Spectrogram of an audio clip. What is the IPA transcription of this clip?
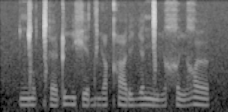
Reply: ŋ͡ǀ o˧ ǀʰ ɛ˩˥ ʈ iː˥˧ xʲ ɛ˩˥ d iː˩˥ qʰ ɪː˧ ɾ ɪ˥˧ ʎ ɛ˥˧ ŋ͡ǀ iː˩˥ χ iː˩˥ ʁ œ˥˧

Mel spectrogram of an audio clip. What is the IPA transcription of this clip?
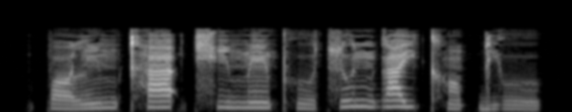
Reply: p ɔ˧ l ĩ˦ m kʰ a˦ ʔ t͡ɕʰ i˧ m ẽ˧ pʰ u˨˩ t͡s u˥˧ n ɡ a˥˧ j kʰ ɔ̃˨ p̚ ɡ j u˨˩

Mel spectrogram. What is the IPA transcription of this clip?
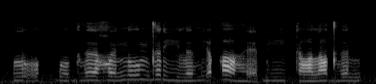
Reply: l o̰˧ | ɓ o˨ ɡʱ əː˧ ʁ ɵ˧ n oː˦ m d ə˦ ɾ iː˨ l ə˨ ɦ ḭ˦ q ɑ˦˨ ɦ ɛ̰˨ ɓ iː˧ k ɑ˨ l ɑ˦ dʱ ə˦ n

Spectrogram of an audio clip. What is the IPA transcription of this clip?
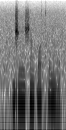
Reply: d͡ʒ eː˦ ʃ ã˦ k͡p ɔ˦ tʰ o˦ ŋ ɔ˨

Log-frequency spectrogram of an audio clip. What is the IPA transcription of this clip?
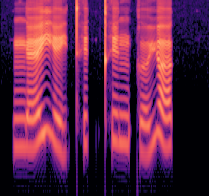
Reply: ŋ ɛː˨˥ j e˨˩ j t̪ʰ ɪ˨ k̚ t̪ʰ ɪ˧ ŋ k ɵ˨˥ ɥ ɐ˨˥ k̚

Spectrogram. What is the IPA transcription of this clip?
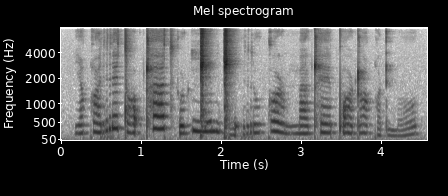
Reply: i˩˥ qʷ ɪ˧ r ɛ˥ t ɔ˩˥ ʔ ʈʰ a˥ t͡sʼ u˩˥ ʈ ŋ͡ǁ e˥ m ɡ͡ǁ e˩ ʔ r u˧ k ɔ˥˩ ɭ mː a˧ ʈʰ ɛ˧ pʼ ɔ˥˩ ʈ ɔ˥˩ qʷ ɪ˩ ʈ m o˩˥

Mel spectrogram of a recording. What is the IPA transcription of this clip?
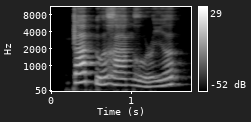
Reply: ʈ aː˦˥ p̚ ɗ u˧˥ ə̯ ɣ aː˧ ŋ ɣ u˨˩ ɹ i˧˥ ə̯

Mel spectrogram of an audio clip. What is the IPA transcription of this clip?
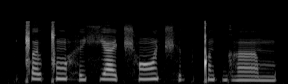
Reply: ǁ ɐ l ǀ õ h ɪ ç æ t͡ʃʰ ɔ̃ t͡ʃʰ ɪ kʷ ǃ ɐ̃ kʷ ɡʱ ɐ̃ m

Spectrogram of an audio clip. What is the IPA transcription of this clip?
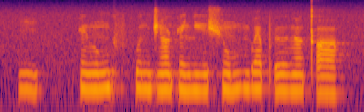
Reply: i | ʈ ẽ ð ũ ŋ ɡ ø f θ u n d͡ʒ ɑ̃ ʈ ẽ lʲ e ʃ õ b m b æ pʼ ø ð ɑ̃ kʼ ɑ

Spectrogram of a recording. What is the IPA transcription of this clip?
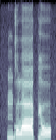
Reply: ŋ ɡ ɵ lˠ aː pʲ ɔ

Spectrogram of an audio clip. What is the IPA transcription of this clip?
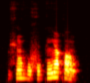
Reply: ç õ ɦ u x u k ĩː q õ

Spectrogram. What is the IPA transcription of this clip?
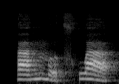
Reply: a˧˥ n n̪ ɤ̰˨˩ t͡sʰ w ä˥˩

